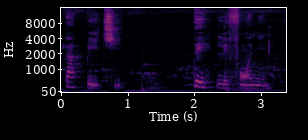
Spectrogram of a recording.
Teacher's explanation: A ponta da língua vai lá no palato. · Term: letra T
